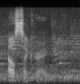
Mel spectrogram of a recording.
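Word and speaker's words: Ailsa Craig: Crag well done sir Elsa Craig Elsa it's pronounced Elsa is it I like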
